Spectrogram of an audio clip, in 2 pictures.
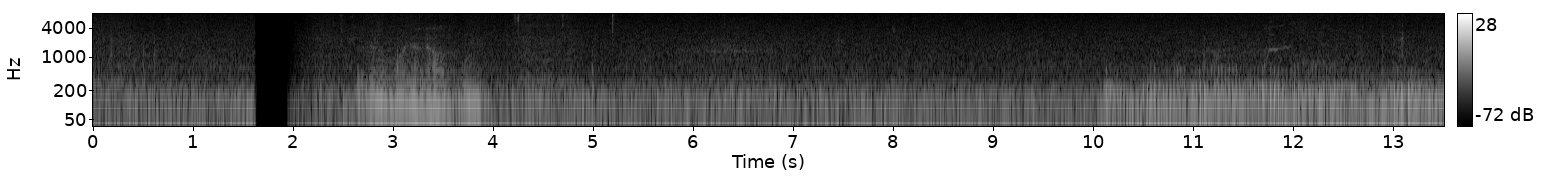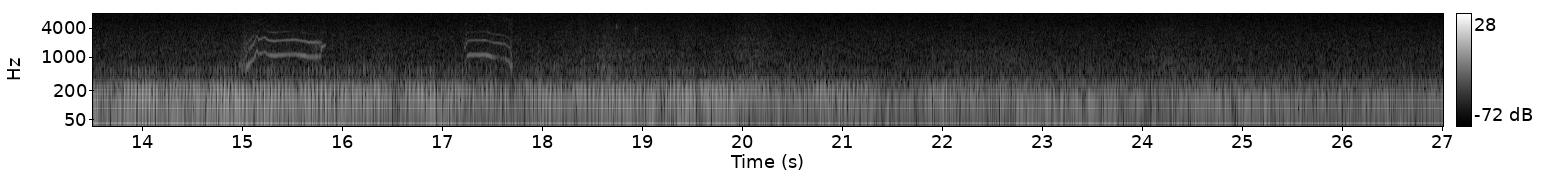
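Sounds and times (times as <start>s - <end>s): cat purring: 2.5s - 27.0s
cat mewing: 14.8s - 15.9s, 17.2s - 17.8s.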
